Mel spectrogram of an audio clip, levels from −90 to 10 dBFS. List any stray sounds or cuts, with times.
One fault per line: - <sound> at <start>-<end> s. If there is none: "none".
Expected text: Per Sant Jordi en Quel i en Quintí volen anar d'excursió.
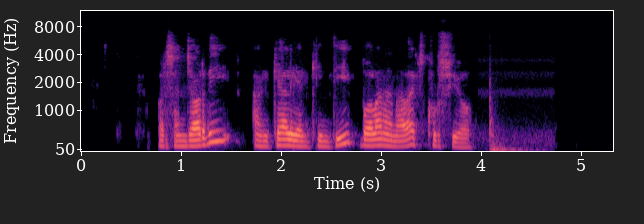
- thud at 4.1-4.7 s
